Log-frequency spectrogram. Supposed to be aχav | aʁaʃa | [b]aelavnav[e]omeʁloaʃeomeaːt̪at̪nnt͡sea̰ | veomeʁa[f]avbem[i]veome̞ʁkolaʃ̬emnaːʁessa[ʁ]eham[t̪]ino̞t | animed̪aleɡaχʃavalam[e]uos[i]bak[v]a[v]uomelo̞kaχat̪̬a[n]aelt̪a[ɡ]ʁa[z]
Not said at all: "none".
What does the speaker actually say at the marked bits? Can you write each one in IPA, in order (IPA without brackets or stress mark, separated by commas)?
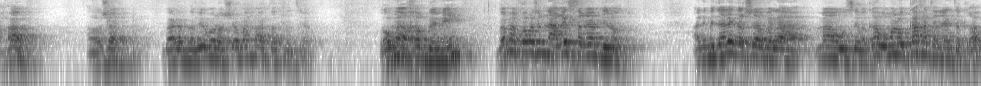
b, i, χ, i, ʁ, d̪, a, e, ʁ, v, n, k, v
